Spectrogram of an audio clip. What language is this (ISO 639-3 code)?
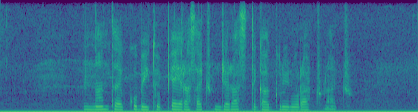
amh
